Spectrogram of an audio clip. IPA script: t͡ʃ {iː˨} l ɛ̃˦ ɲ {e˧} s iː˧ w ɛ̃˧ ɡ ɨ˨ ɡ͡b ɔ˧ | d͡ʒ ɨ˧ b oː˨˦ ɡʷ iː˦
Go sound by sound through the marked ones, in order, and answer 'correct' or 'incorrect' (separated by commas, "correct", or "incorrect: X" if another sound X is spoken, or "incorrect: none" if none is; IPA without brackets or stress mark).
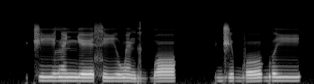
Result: incorrect: iː˧, incorrect: eː˧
